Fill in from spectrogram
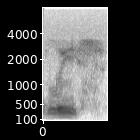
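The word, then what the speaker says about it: Leisz: And the other thing was my dear friend is a guy, multi-instrumentalist named Greg Leese.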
